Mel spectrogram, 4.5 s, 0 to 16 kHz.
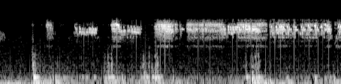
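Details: Four 12-day-old spotless starling nestlings begging in the nest in Spain, 1 June 2022: rasping hissy calls building into a continuous buzzing chorus, with thumps and rustling in the nest.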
